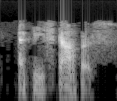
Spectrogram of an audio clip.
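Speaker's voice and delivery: episcopus with stress on the second syllable, pi. Giving Liddell and Scott's stress for the word: episcopus stressed on pi. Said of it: "Liddell and Scott stress it on the I".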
